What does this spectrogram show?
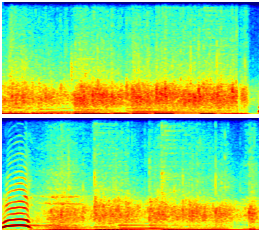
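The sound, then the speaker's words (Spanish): An audience applauds God in a steady, dense clatter of clapping over low sustained music and voices, with one brief wavering high cry rising out of the crowd midway. “Dele un aplauso a Dios el que lo crea.”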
